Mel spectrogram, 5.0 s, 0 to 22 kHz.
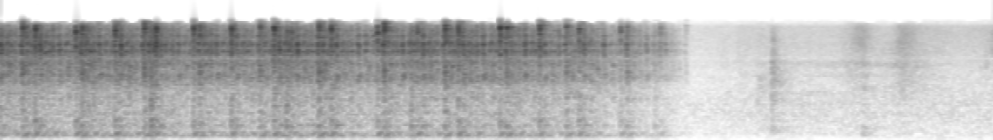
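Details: Saito FG-60 R3 spark-ignition four-stroke at low idle, Hall sensor timing moved to less advanced: fast uneven clatter then cutting out, heavy vibration; owner suspects timing but finds no clear link between sensor position and vibration.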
